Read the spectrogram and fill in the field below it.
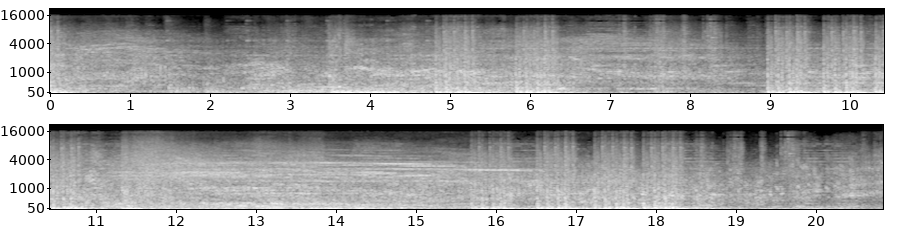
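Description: Energy guns fire in rapid bursts.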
